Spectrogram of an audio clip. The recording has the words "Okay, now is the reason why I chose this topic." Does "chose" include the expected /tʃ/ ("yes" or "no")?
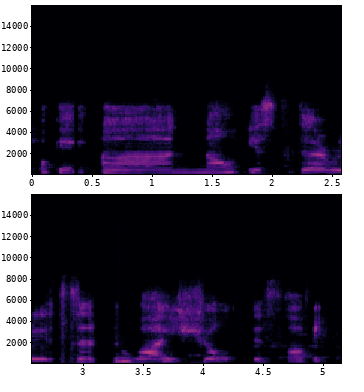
no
